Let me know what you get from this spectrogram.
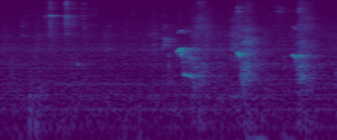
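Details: Pug puppy crying for his brother's food, a few short high whines near the end, each a thin squeak-like cry about half a second apart, over quiet background with faint clicks.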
